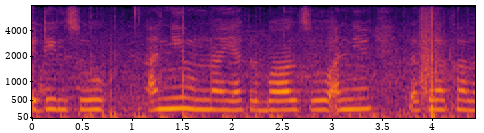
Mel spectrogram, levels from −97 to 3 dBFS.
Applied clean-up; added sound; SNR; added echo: none; Computer keyboard; 14 dB; none.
